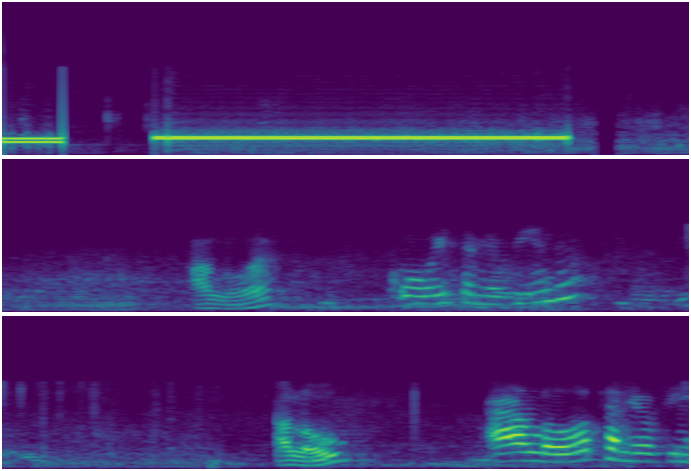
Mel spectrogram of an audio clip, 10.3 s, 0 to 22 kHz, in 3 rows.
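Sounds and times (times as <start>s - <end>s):
telephone line tone during call transfer to an extension: 0.0s - 2.9s
speech: 4.4s - 7.0s, 8.2s - 8.7s, 9.3s - 10.2s.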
